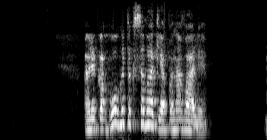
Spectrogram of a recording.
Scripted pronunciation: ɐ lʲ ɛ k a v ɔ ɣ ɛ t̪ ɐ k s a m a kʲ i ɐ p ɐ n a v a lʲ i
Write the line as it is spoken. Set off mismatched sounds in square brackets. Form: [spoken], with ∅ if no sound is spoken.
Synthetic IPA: ɐ lʲ ɛ k a [ɣ] ɔ ɣ ɛ t̪ ɐ k s a [b] a kʲ i ɐ p ɐ n a v a lʲ i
